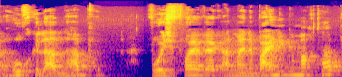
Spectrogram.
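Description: Fairly high male voice with fairly even intonation over noticeable background noise. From Kosovo. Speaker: breakdancer. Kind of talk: interview. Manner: hesitant with fillers.

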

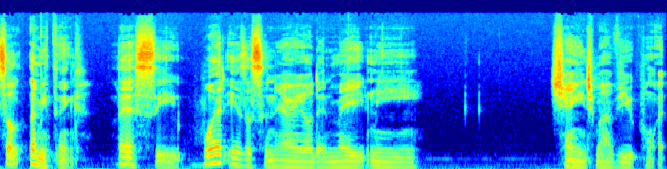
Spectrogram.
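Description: In a Southern US accent, a man speaks at a very slow pace with long, frequent pauses and lively intonation. His pitch is very deep and low, and the recording is very clean with a silent background. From Alabama. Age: 30s. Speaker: personal trainer. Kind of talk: casual chat.

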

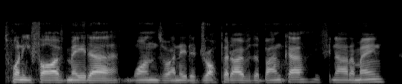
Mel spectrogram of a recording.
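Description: A man with an Australian accent speaks at a fairly quick pace. His pitch is fairly low. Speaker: golf podcast host. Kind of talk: casual chat.

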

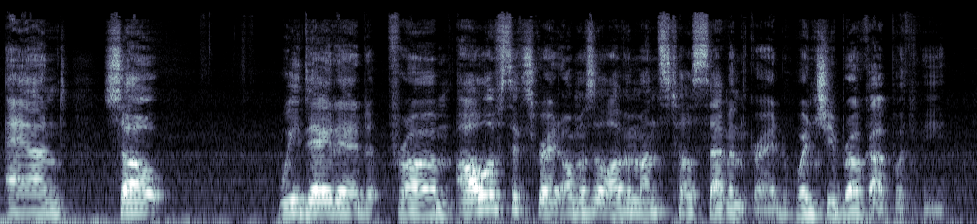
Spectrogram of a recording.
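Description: The speaker has a plain, everyday voice and an American accent, at a fairly slow pace. Pitch variation is ordinary, with big swings in loudness. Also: man, fairly high pitch for a man. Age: 20s. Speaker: podcast guest. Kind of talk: casual chat.

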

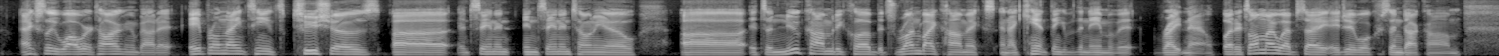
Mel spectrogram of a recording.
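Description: An unremarkable speaking voice from a man with an American accent, pitched medium. He talks at a moderate pace with hardly any pauses, in a very clean recording with a silent background. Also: ordinary pitch variation. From Florida (Gainesville area). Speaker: comedian and podcast host. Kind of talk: casual chat.

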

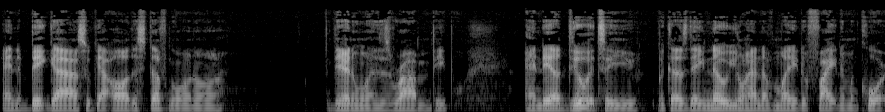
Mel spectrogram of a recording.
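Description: An unremarkable speaking voice from a man with an American accent, medium pitch, fairly even intonation and a fairly quick pace, on a very clean recording against a silent background. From North Carolina, Raleigh. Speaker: film producer and actor. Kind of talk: casual interview chat.

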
